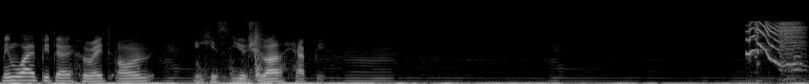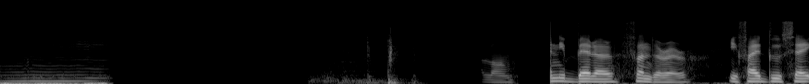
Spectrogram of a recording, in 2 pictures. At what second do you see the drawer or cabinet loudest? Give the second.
8 s.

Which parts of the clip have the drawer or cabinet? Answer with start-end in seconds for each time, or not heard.
1.1-2.7, 7.5-8.1, 11.2-12.3.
